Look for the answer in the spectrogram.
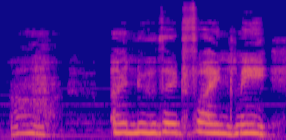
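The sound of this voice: In a put-on character voice, a female-sounding speaker uses a high, wheezy pitch.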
